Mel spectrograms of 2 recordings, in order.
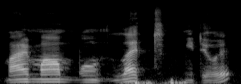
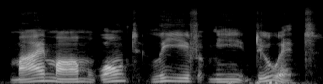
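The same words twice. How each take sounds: First: "let" put in place of "leave", read plainly; corrected sentence. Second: Slowed, careful read of the sentence. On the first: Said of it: "instead of leave, we wanted to say let". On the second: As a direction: read it word by word for the class. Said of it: "let's read the first sentence". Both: Shown as a demonstration.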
